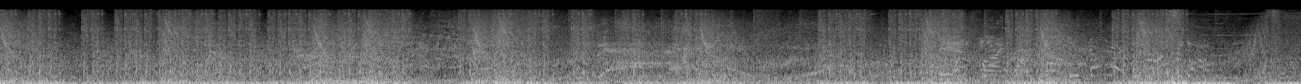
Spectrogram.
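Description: Rapid gunshots fire again and again.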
